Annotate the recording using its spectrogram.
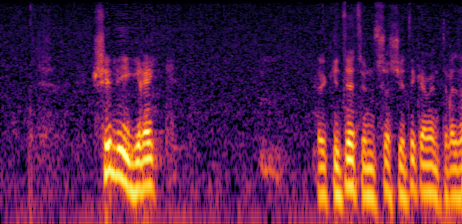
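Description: An elderly man speaks calmly to an audience.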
